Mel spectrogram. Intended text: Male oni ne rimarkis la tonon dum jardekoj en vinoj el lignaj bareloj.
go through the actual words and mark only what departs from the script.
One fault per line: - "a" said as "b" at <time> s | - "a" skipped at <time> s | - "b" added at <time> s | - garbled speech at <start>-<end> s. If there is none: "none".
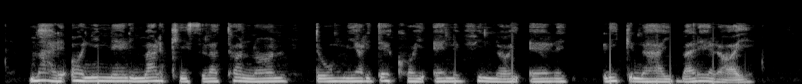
none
